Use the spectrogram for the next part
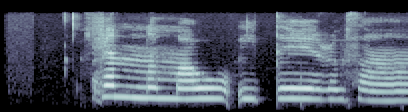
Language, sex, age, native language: Icelandic, female, 8, Icelandic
